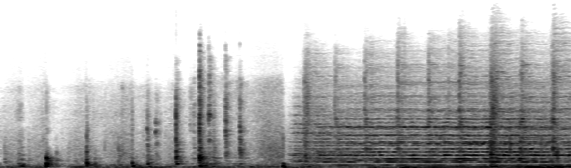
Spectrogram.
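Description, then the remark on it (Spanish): A wooden door is handled and shut, with a cluster of sharp knocks and rattling clatter, followed by a steady ringing, humming tone that takes over and holds. “Entra y cierra.”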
